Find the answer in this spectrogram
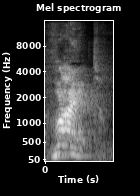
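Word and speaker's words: Hwæt: first line right there that first word is pronounced riot what it means is listen so I was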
